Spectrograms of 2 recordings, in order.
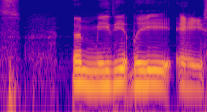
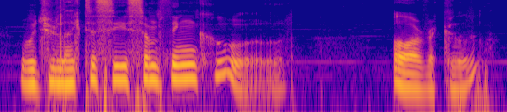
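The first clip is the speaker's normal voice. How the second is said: very soft whispering voice; 2 semitones higher than usual. The narrator voices something whispering to Oracle: very soft whisper. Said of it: "whisper in a very soft voice".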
